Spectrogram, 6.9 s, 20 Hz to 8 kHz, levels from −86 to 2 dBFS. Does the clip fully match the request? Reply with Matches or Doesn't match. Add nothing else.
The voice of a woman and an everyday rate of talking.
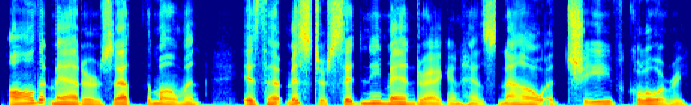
Doesn't match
